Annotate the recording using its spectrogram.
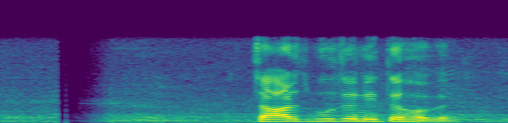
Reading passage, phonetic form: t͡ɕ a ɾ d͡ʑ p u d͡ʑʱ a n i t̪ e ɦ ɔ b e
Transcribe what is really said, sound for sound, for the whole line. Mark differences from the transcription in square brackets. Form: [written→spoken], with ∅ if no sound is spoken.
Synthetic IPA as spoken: t͡ɕ a ɾ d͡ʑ [p→b] u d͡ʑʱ [a→e] n i t̪ e ɦ ɔ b e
